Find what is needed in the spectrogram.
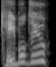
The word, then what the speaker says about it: Cabeldue: Bryce Cabeldu. Did I say that right? Cabeldu? C-A-B-E-L-D-U-E.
